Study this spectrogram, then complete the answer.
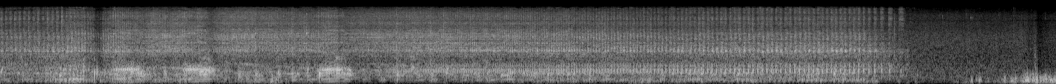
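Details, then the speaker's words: Dumpster-found Yamaha two-stroke outboard in a bucket of water, just restrung, plug checked, a little gas poured in: busy, crackly buzz holding a fairly even pace for several seconds, then cutting out cleanly; running fine. "Free outboard, literally got it an hour ago. It's already running."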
